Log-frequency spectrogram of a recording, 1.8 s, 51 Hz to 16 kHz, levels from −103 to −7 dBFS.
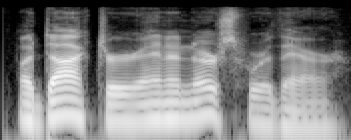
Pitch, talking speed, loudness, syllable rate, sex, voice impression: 105 Hz, 240 wpm, -17 LUFS, 7.0 syllables/s, male, masculine, adult-like, slightly weak, slightly dark, slightly soft, fluent, cool, calm, slightly friendly, wild, kind, modest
